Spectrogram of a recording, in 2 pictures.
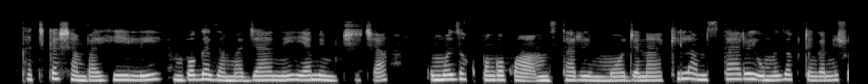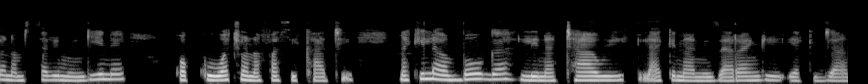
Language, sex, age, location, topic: Swahili, female, 18-24, Nairobi, agriculture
